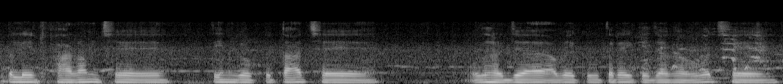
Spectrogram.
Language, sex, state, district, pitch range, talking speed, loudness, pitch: Angika, male, Bihar, Begusarai, 100-110 Hz, 100 wpm, -23 LUFS, 105 Hz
